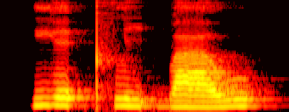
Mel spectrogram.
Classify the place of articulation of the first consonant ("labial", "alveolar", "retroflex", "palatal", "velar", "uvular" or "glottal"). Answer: palatal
